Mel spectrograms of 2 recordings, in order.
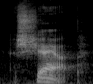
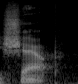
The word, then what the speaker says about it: Schaap: Jack, I think it's pronounced Schaap, S-C-H-A-A-P, Schaap. Schaap.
